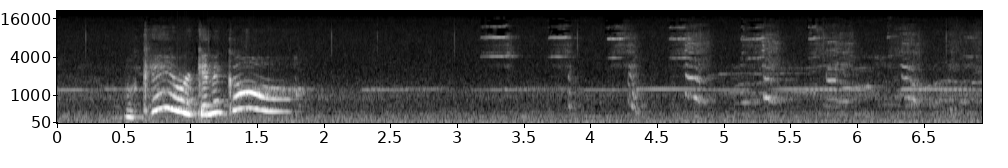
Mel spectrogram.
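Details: A Welsh Terrier, excited at the prospect of going to visit the grandparents, gives a short burst of high, wavering whines lasting about a second. A steady electronic tone and soft indoor background noise follow.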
